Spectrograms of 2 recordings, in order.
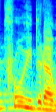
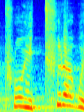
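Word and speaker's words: Freud: 정신분석학의 창시자, 예전에는 프로이드라고 그랬는데 요즘에는 그 원래 발음대로 프로이트라고 얘기를 하더라고요.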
